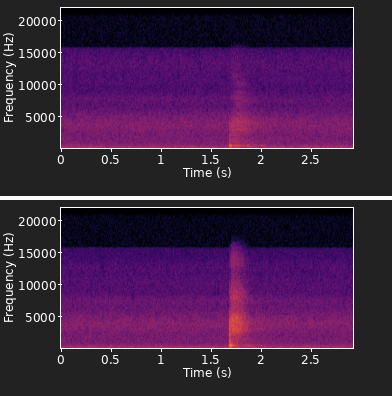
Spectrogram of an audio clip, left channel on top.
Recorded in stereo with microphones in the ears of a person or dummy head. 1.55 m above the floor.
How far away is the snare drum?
About 2.5 m.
